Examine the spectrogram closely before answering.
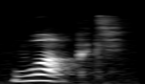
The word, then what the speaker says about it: walked: Walked, again L is silent.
